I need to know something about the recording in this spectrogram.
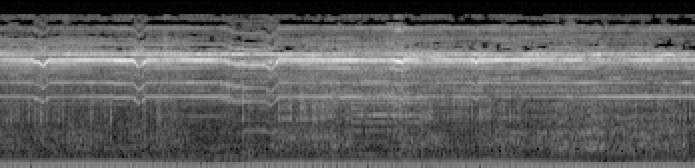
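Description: Rubber tyres grind and scrape over rock.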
